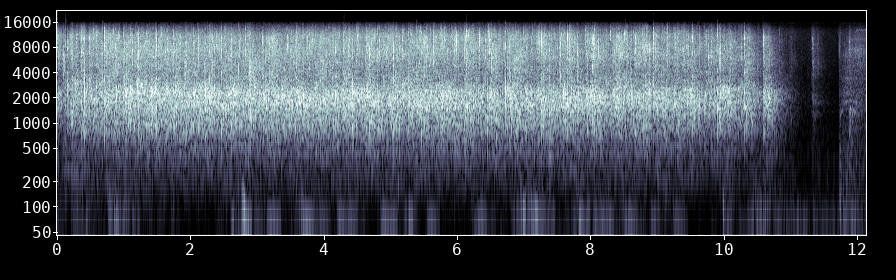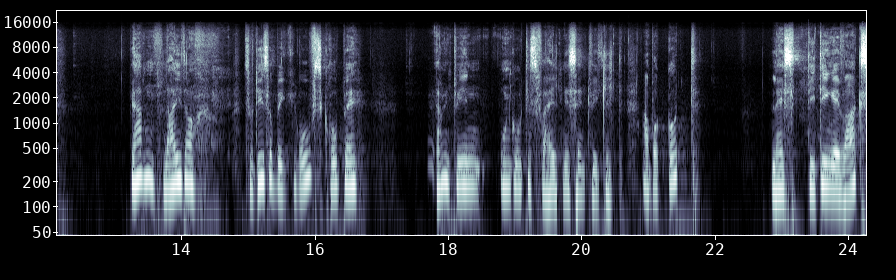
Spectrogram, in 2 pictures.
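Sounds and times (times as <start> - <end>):
large audience applauding: 0.0 - 11.1
speech: 13.2 - 14.4, 15.0 - 16.8, 17.9 - 21.6, 22.8 - 24.2.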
